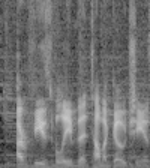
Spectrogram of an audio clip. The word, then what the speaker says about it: Tamagotchi: The way they said Tamagotchi upset me.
